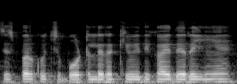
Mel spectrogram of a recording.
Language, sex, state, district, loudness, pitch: Hindi, male, Uttar Pradesh, Shamli, -14 LUFS, 120 Hz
